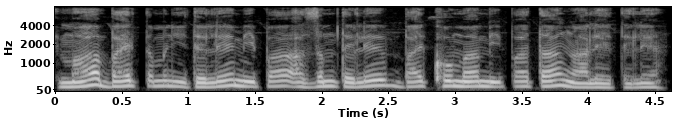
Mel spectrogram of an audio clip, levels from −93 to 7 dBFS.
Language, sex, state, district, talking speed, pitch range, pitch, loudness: Wancho, male, Arunachal Pradesh, Longding, 180 wpm, 155-180 Hz, 170 Hz, -17 LUFS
